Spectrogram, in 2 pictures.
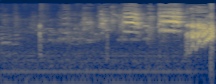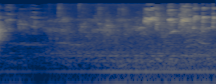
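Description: Blue-and-yellow macaw giving two loud, harsh squawks: a short one about two seconds in and a longer one right after.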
